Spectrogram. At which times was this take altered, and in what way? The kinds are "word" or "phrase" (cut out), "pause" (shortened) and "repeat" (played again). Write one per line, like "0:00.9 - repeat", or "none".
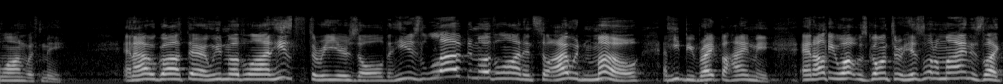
0:02.9 - word
0:06.7 - word
0:08.3 - word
